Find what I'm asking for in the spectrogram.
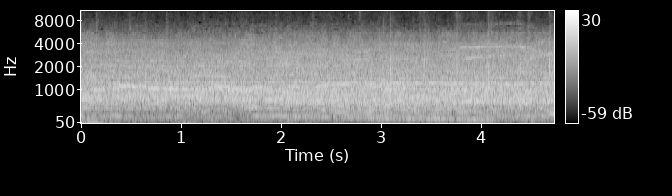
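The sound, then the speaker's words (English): Baseball crowd cheering at a Worcester game with the bases loaded and two outs in the seventh inning, a dense, steady roar of many voices that stays loud throughout with scattered higher whoops. “Now the crowd really into it.”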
